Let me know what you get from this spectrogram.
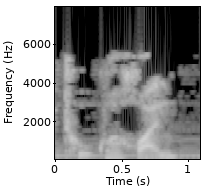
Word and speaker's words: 土瓜湾: 香港粤语经常把阴平的湾读作阳平的环，所以听起来像是土瓜环。土瓜湾的名称由来有不同说法，一个说法是土瓜湾旧日的海湾海心岛的形状像土瓜而得名，另外一种说法是当时那里的客家人以种植土瓜为主而得名。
